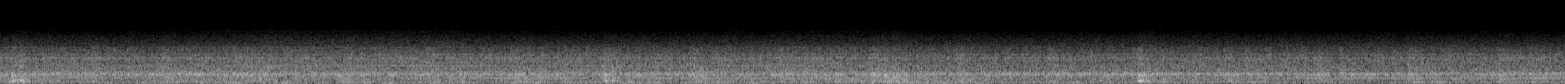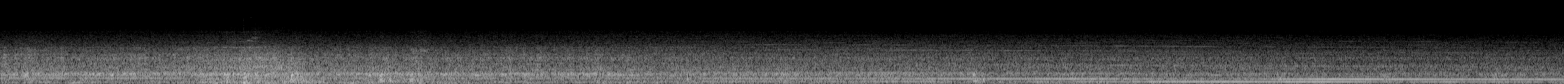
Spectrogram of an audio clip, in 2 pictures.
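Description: JR East E131-600 series electric train heard from inside the motor car while running: steady rolling and traction noise with occasional knocks from the rails and a brief swell about 18 s in. Low motor tones come in during the last several seconds and fall slightly in pitch as the train slows.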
